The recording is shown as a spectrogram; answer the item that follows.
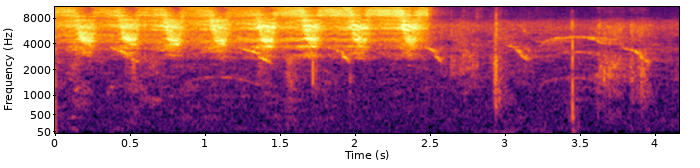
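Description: Insects calling in a fast, high pulsing rhythm, several pulses a second, that stops abruptly about two and a half seconds in. Short bird chirps sound through it and on after it, with a couple of sharp clicks near the end.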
